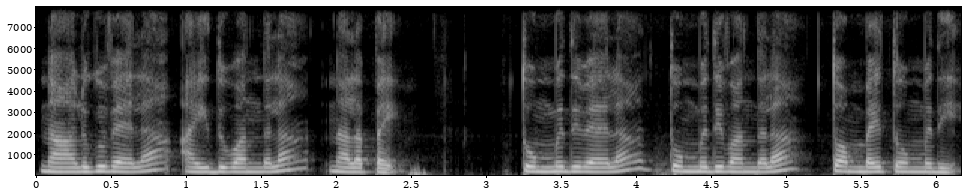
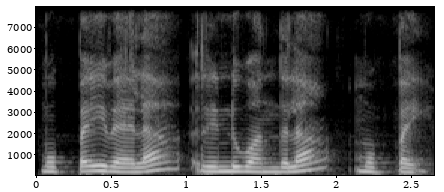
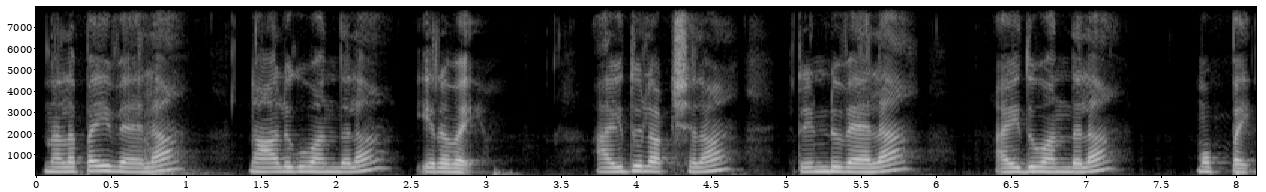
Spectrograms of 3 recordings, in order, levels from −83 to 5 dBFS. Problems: none marked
